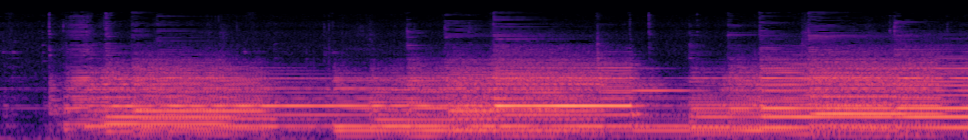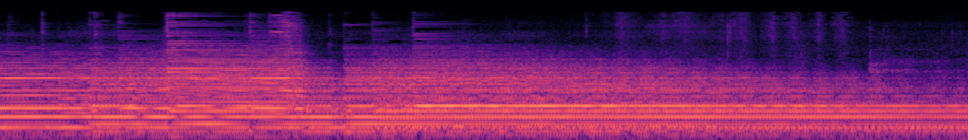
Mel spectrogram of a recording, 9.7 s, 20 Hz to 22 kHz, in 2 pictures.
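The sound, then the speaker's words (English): Distorted electric guitar strums four sustained chords in turn, C, A minor, D minor and G, a 1-6-2-5 progression, each ringing out loud with a thick, buzzing tone and no voices. “So that's C, A minor, um, D minor, and then uh, a G.”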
